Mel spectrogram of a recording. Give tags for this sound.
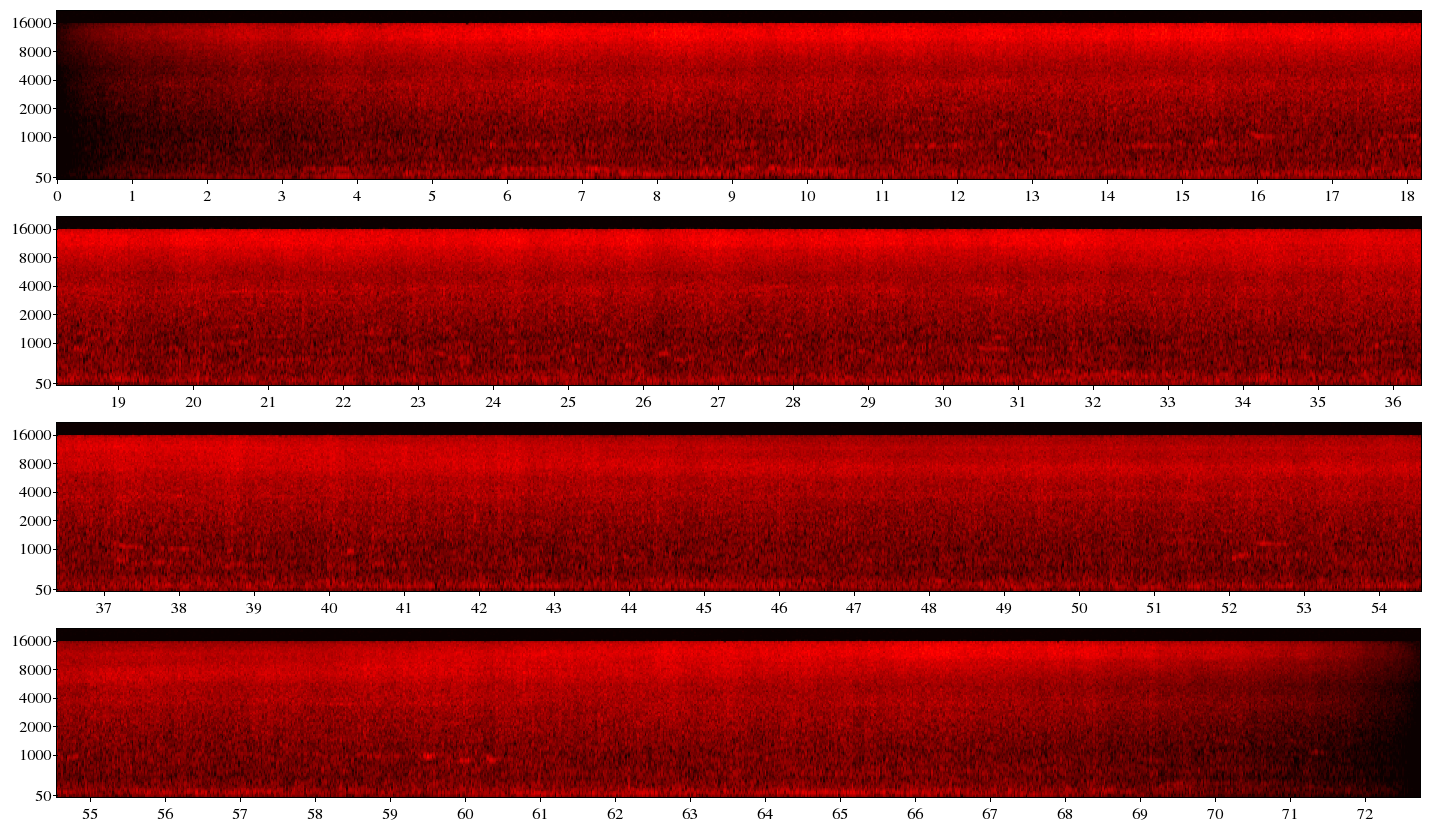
city; fountain; jfk-plaza; love-park; philadelphia; water

